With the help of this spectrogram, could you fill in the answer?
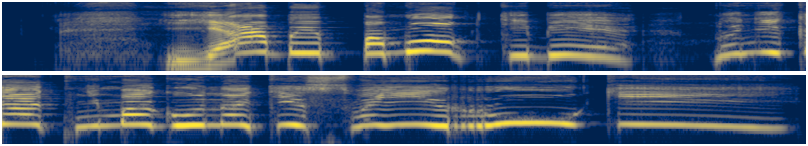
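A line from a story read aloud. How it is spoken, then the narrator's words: Exclamation. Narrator (Russian): воскликнул он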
